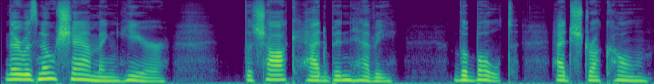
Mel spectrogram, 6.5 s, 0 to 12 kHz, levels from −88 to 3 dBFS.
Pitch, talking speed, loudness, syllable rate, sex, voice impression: 165 Hz, 120 wpm, -16 LUFS, 4.0 syllables/s, female, very feminine, slightly middle-aged, slightly thin, very tensed, powerful, very bright, hard, clear, slightly halting, slightly raspy, cool, slightly intellectual, slightly refreshing, sincere, calm, slightly friendly, slightly reassuring, very unique, slightly elegant, very wild, slightly sweet, very lively, very strict, intense, sharp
